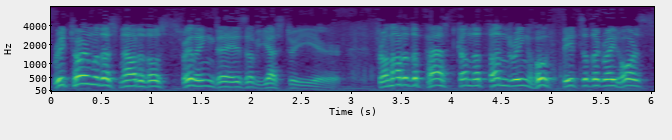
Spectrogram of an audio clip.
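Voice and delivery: ordinary talk

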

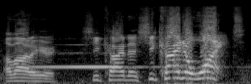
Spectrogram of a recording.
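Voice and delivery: bolting in fright; scared horror game streamer. Real, not acted. Fearing a jump scare.

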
